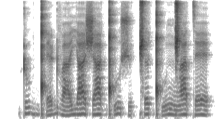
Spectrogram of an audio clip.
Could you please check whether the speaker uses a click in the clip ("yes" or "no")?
yes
